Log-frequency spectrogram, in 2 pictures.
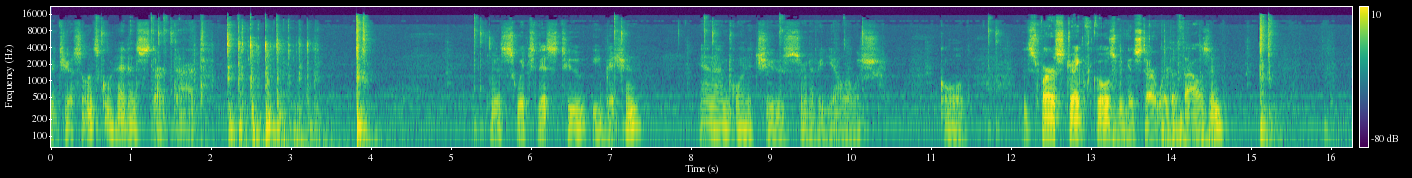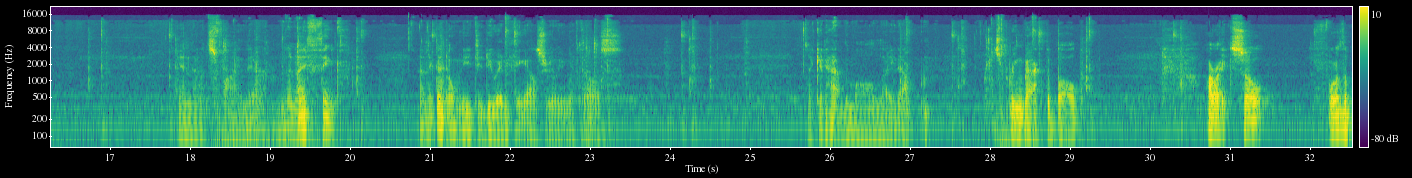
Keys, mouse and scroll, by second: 0.5 click, 1.2 click, 1.4 click, 3.0 s, 5.3 click, 8.1 click, 11.7 click, 14.1 0, 16.9 middle click, 18.3 alt+a, 19.4 ctrl+s, 19.8 scroll down 1, 20.1 middle click, 21.9 click, 22.5-22.9 scroll down 1, 23.0 alt+a, 23.2 middle click, 24.8 scroll up 1, 26.6 scroll down 1, 26.9 middle click, 27.9 alt+h, 28.1 alt+a, 28.5 click, 28.9 scroll down 2, 29.2 middle click, 32.0-32.3 scroll down 3.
